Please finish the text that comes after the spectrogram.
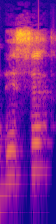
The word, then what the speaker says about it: dessert: لما يكون عندي دوز اس بنطق اس، لما يكون عندي اس واحد ما بين دو فويل بنطق زد. ديزير يعني صحراء، لما انت تقولي ديزير يعني صحراء، لكن ديسير ده هو اللي مقصود به ديسير اللي هو الحلو يعني.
